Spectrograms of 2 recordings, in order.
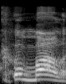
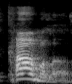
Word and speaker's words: Kamala: It's not Kamala, it's Kamla. Like the like a comma punctuation, comma la.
